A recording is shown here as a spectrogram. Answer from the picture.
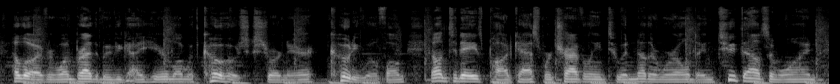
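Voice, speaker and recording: With music playing behind him, a man talks at a fairly quick pace with hardly any pauses. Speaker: podcast host. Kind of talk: casual chat.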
